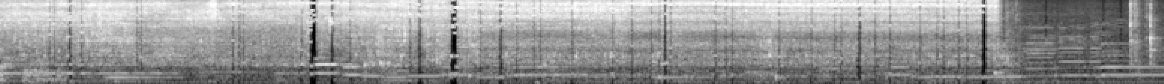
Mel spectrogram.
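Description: Kitchen faucet running hard into a stainless steel sink while a wire whisk is rinsed under the stream; the water is shut off about ten seconds in.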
